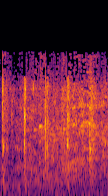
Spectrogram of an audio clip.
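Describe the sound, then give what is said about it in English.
Horse hooves gallop in a steady rhythm, a handful of distinct thudding beats, set against a continuous hissy background; the horse is named Black Beauty. “I am none other than Dick Turpentine, the notorious highwayman, and this is my famous horse, Black Beauty.”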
